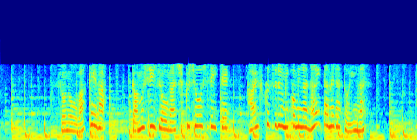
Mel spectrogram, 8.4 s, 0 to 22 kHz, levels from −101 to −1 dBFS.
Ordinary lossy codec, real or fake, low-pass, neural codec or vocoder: AAC, 16 kbps; real; 7.2 kHz; none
